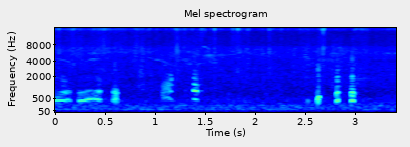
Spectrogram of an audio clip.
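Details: Hens and roosters at a chicken farm: opening drawn-out, rising tonal squawks, then a pause and three sharp, quick clucks near the end, all against a soft low background hum.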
